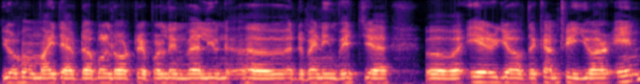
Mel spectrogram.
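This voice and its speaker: A man with an Indian accent speaks at a medium pitch and a moderate pace. His intonation is monotone and flat. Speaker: financial advisor. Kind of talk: casual talk to camera. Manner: halting, many fillers.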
